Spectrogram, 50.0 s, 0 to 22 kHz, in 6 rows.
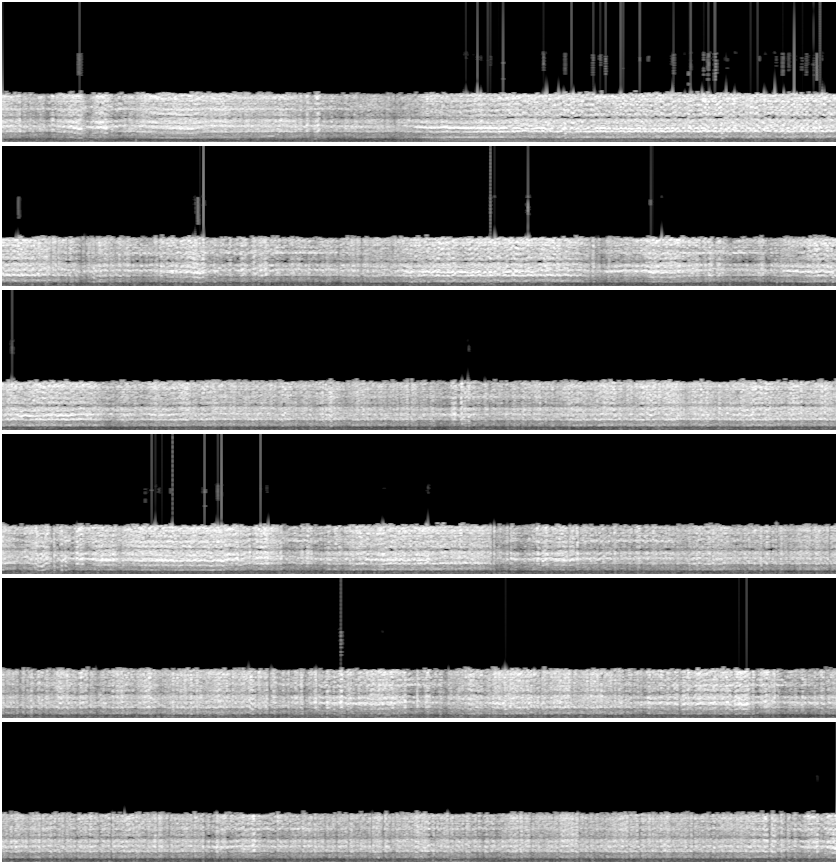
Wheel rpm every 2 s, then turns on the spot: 220, 230, 220, 200, 220, 230, 220, 220, 220, 230, 230, 220, 230, 220, 220, 220, 230, 230, 220, 220, 220, 230, 230, 230, 230.
none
